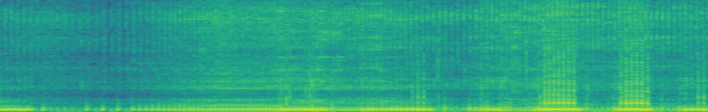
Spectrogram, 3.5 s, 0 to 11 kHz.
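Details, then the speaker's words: 1986 Honda 350X in neutral with a non-working clutch, only able to use about quarter throttle: each blip stumbles and sags with uneven popping, worse with the choke. Owner suspects a firing issue, maybe an old spark plug. "No, she don't like the uh Nothing going on. Doesn't like the choke. Like I choke it and it's worse. So almost think we got a firing issue."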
